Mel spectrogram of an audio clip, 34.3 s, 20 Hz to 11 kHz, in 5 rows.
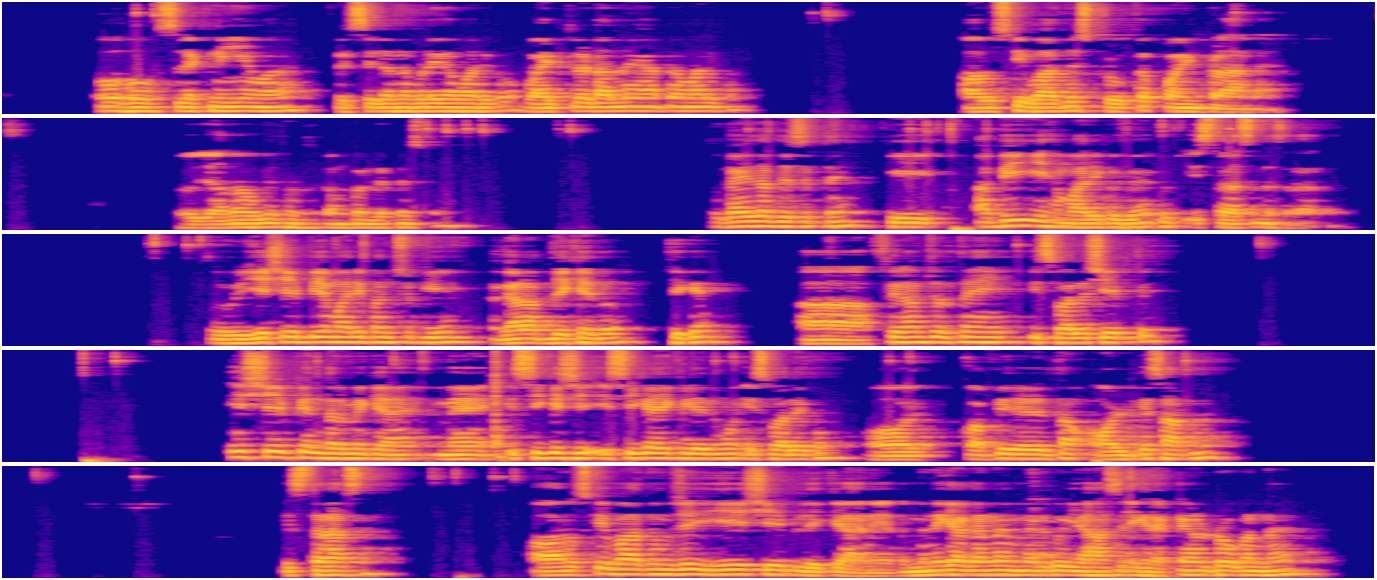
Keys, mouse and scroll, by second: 0.7 click, 4.0 click, 6.2 click, 9.0 click, 9.2 click, 9.6 click, 10.6 click, 11.4 click, 11.6 space, 11.8 click, 13.0 ctrl+click, 14.6 click, 18.8 click, 21.0 space, 21.2 click, 22.1 click, 23.7 click, 24.2 click, 25.0 click, 26.6-27.6 alt+drag, 28.1-29.6 alt+drag, 29.9 click, 33.0 click.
